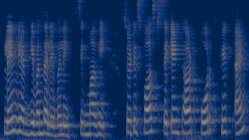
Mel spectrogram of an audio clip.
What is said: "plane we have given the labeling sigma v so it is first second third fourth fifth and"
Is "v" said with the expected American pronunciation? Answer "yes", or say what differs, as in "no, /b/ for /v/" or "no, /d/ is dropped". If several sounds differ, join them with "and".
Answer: yes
